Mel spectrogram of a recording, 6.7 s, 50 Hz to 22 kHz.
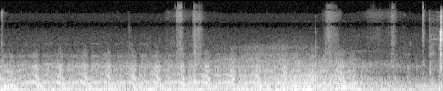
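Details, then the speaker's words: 2016 Ford Mondeo crank-no-start from another garage, on a boost pack with a flat battery: slow uneven cranking with lopsided compression beat, no catch; fuel rail pressure present, cam and crank not synchronized, mechanic suspects timing belt. "Okay, I never saw that to go to on anyway, so that means that they're not synchronized. I would be saying that this is going to be time belt."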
